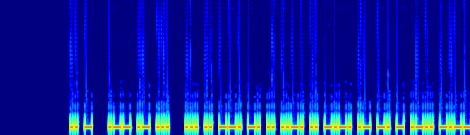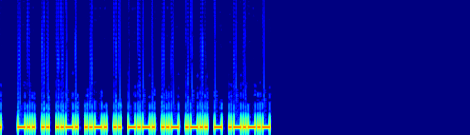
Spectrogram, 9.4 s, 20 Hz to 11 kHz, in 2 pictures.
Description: Morse code, heard as a keyed tone, about 50 wpm, 700 Hz. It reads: IT WAS SIGNIFICANTLY DIFFICULT.
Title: Sentences from Top 1500 Words 50wpm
